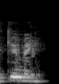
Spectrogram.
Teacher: the V of the give has been cut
